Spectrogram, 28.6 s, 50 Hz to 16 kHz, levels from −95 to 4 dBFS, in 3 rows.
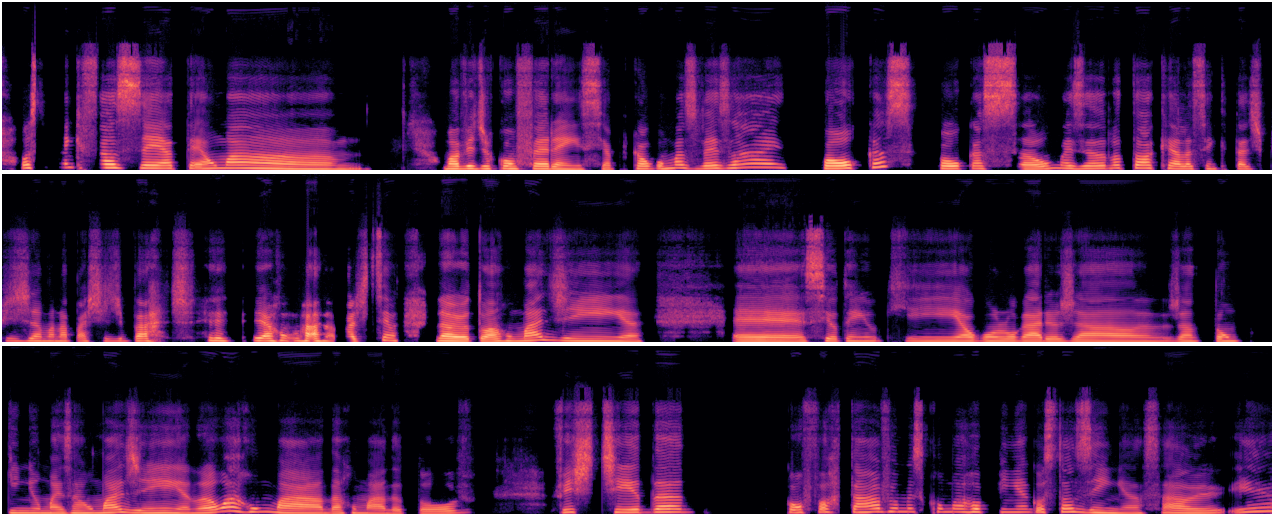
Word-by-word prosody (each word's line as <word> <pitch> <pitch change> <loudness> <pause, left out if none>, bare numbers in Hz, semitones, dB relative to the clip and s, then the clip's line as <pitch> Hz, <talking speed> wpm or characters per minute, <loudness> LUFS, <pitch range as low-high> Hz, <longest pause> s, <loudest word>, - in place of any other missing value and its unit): ou 295 - +3
se - - -6
tem 345 0 -7
que 290 - -14
fazer 280 -4 +4
até 130 - 0
uma 240 -8 +3 0.8
uma 230 0 +8
videoconferência, 225 -6 +2
porque 230 - -8
algumas 240 +3 0
vezes 260 +3 0
Ai 340 +1 -2 0.3
Poucas, 280 - +5 0.2
poucas 240 0 +3
são, 205 0 0
mas 250 -4 -3
eu 245 +1 +1
não 275 +2 -4
estou 285 0 0
aquela 235 -5 0
assim 220 +1 -7
que - - -25
está 210 -1 -4
de 205 - -11
pijama 205 -1 -5
na 195 0 -3
parte 195 0 -8
de 200 - -10
baixo 350 - -2 0.4
e 235 - +3
arrumada 220 -1 +5
na 195 - -3
parte 205 -1 -2
de - - -21
cima. 250 -4 -2 0.3
Não, 220 -2 +8
eu 195 0 +9
estou 195 - +1
arrumadinha. 205 - 0 0.7
Eh, 180 -1 +2
se 210 +4 -2
eu 195 - -3
tenho 195 0 -6
que 205 - -19 0.3
ir - - -2
em 185 - 0
algum 190 +1 0
lugar 190 -1 +1
eu 190 0 -2
já 180 -1 -1
já 185 -1 -4
estou 190 +1 -3
um - - -10 0.3
pouquinho 205 -2 -2
mais 185 0 -2
arrumadinha, 210 -1 0
não 200 - -3
é 230 - +5
um - - +2
arrumada, 225 - +1
arrumada. 170 -4 -4
Eu - - -4
estou 180 +3 -4
v 230 - -20 0.7
vestida 265 +1 0 0.8
confortável, 280 +5 -1
mas 315 -1 -8
com 305 - -11
uma 295 0 -5
roupinha 280 -1 -4
gostosinha, 235 - -3
sabe, 205 +1 -3
e 295 - -7
220 Hz, 155 wpm, -20 LUFS, 195-265 Hz, 0.8 s, eu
